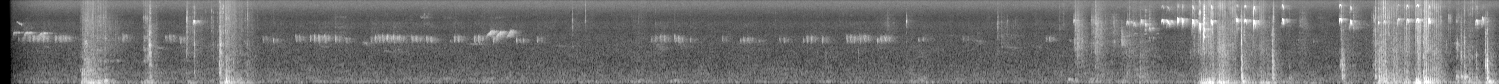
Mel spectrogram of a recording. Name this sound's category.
Soundscapes > Nature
